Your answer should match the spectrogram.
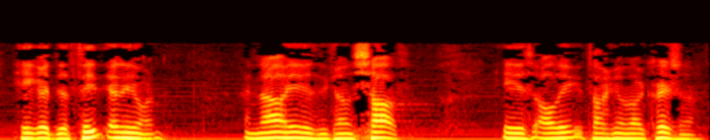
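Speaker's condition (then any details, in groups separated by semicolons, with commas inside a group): Stroke; a little over a year since stroke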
